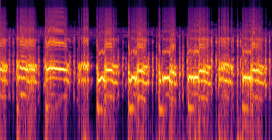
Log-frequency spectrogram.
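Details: Loud, harsh, nasal croaks from a white-breasted waterhen, used as a lure for trapping, repeated almost continuously in rhythmic bursts of about two per second.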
